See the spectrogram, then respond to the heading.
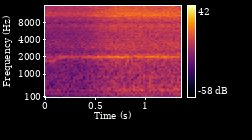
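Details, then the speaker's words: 2005–06 BMW 550i at idle; a thin steady high whine over the engine hum that stops when the transmission dipstick is pulled, oil later puked from the dipstick. "okay so today we have a whining noise on an 05 06 BMW 550i check it"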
